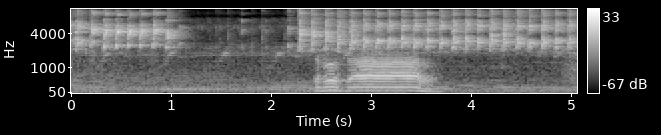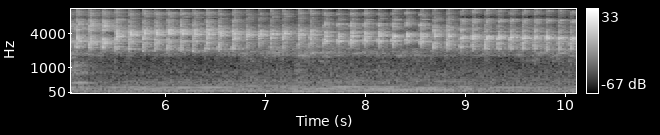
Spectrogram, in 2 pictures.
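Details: Lovebird ngekek, a long unbroken trill: buzzy chattering notes in quick regular pulses, briefly broken by a short pause and a low voiced sound before the trill resumes steadily.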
